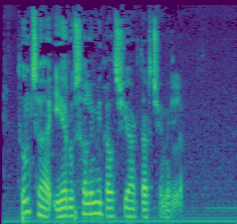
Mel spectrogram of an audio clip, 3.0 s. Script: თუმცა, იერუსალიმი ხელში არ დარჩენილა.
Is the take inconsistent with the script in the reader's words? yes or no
no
